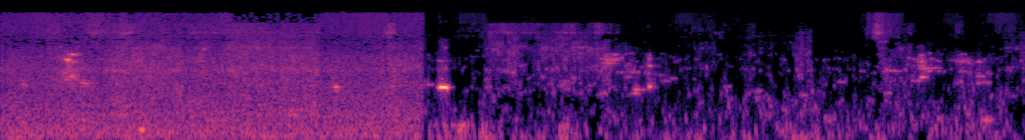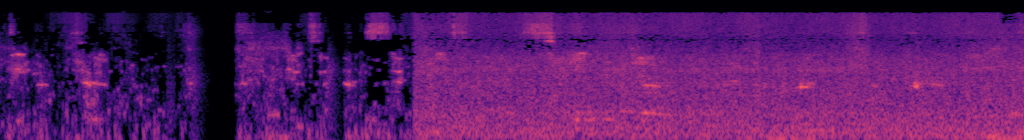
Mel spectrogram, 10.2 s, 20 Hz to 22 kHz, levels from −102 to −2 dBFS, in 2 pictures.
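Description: From 2.11 to 7.19 s, overdone noise removal set the noise reduction far too strong, switching off frequency bands near its noise estimate. The room noise, about 17 dB below the speech, drops and breaks up into twinkling specks.

From 5.95 to 6.02 s, a short stall from a late packet empties the jitter buffer, so the last sound is stretched for 43 ms and then resumes where it left off, held slightly too long with a faint buzz or dip.

From 6.08 to 6.32 s, a call audio freeze, likely from packets held up in transit draining the jitter buffer, continues the last sound as a fading buzz or hiss and then 150 ms of silence. The audio picks up 221 ms late with nothing lost.

From 6.76 to 6.86 s, a second short stall from a late packet stretches the last sound by 80 ms before the audio continues, again holding it too long with a slight buzz or dip.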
